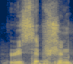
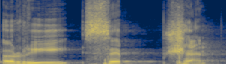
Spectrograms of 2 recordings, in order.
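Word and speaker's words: reception: कहते हैं इस्तकबाल को तो इसके अंदर तीन सिलेबल है रिसेप्शन ठीक है तो इसमें जो सेकंड सिलेबल है इस पर ज्यादा जोर दिया जाता है तो लिहाजा इसमें सेकंड नंबर जो है सिलेबल वो स्ट्रेस सिलेबल है नेक्स्ट है कंपैरिजन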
